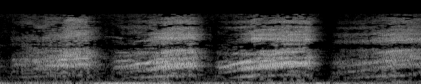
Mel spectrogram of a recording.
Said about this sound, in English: Today, Hawaiians can once again hear the calls of more than 100 Hawaiian crows, or alala, as they are called there, but only in aviaries.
